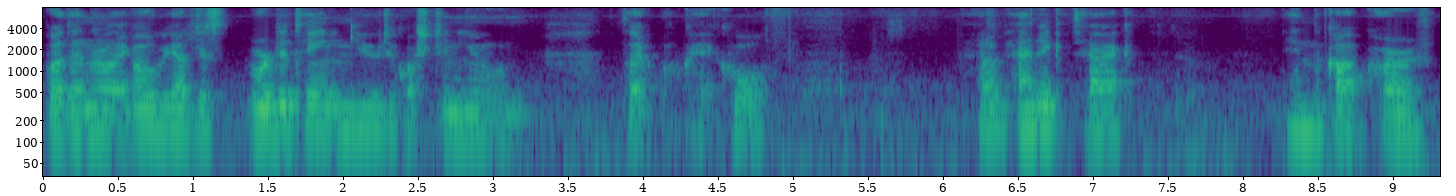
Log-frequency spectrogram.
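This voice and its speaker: Man, flat and halting, shaken, getting over illness, police interview, noisy bodycam audio. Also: fairly high pitch. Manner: shaken, halting, repeats himself. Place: police questioning, recorded on bodycam.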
